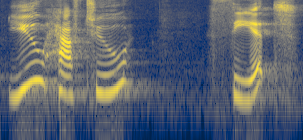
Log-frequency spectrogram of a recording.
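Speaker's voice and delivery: slow emphatic. Shown as a demonstration. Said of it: "teaching emphasis".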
